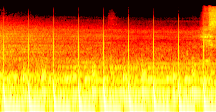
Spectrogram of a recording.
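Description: House/techno beat: a four-on-the-floor kick drum with a falling pitch, about two beats a second, over a sustained synth bass, with a sharp click on each beat.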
